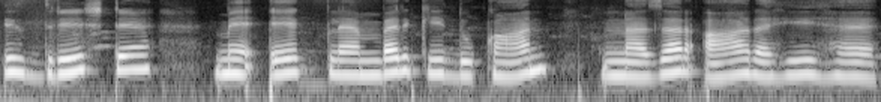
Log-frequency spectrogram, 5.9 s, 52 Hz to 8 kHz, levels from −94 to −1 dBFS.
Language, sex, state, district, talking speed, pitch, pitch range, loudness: Hindi, female, Jharkhand, Palamu, 100 wpm, 210 Hz, 195-230 Hz, -16 LUFS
